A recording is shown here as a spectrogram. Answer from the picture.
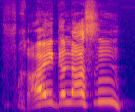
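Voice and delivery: loud, high, drawn-out shocked echo; alarmed disbelief. Acted. Father hears deadly animals are loose, loud alarm. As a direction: cry it out slowly in horror.

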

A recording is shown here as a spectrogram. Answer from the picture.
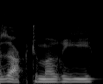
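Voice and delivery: usual speaking voice

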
